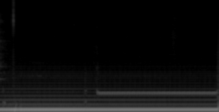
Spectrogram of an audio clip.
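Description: A mouse click, then about a second in a single steady electronic tone lasting just over a second: the Zoiper softphone's alert for the incoming call. Under it a loud, constant mains hum.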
